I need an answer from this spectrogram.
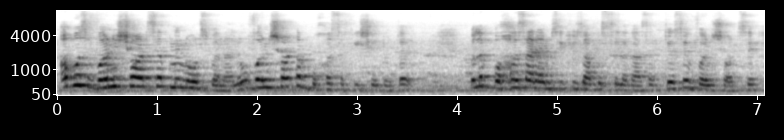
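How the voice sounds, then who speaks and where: A woman's voice: high-pitched, animated, brisk, darkish tone. A young woman giving exam preparation advice in a casual, earnest way, often slipping English phrases into her talk. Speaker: exam prep guide. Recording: echoey room with faint ambient noise.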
